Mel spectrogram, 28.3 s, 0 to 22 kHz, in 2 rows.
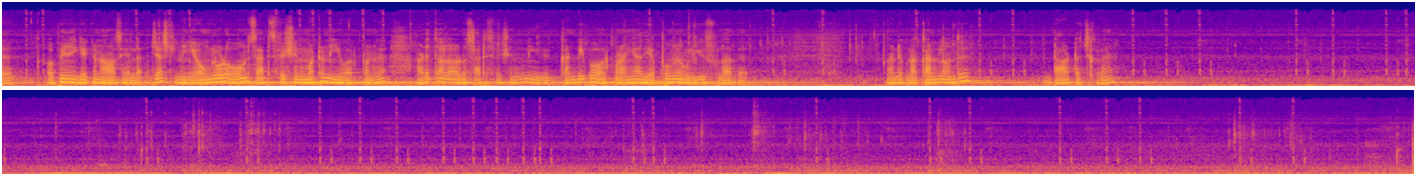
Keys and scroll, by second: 6.1 ctrl+=, 14.8 ctrl+-, 15.4 ctrl+z, 17.0 ctrl+=, 21.6 ctrl+z, 25.9 ctrl+z.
